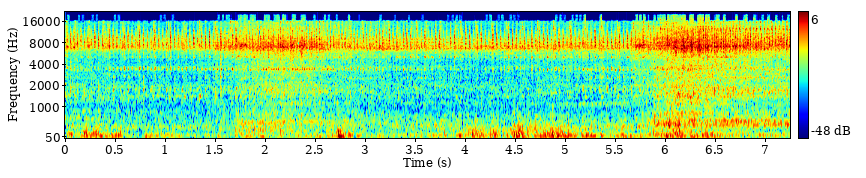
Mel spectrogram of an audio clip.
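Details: Audi A4 at idle: loose, irregular tapping of about three to four knocks a second over a hissy top end; knocking, cause unclear.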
